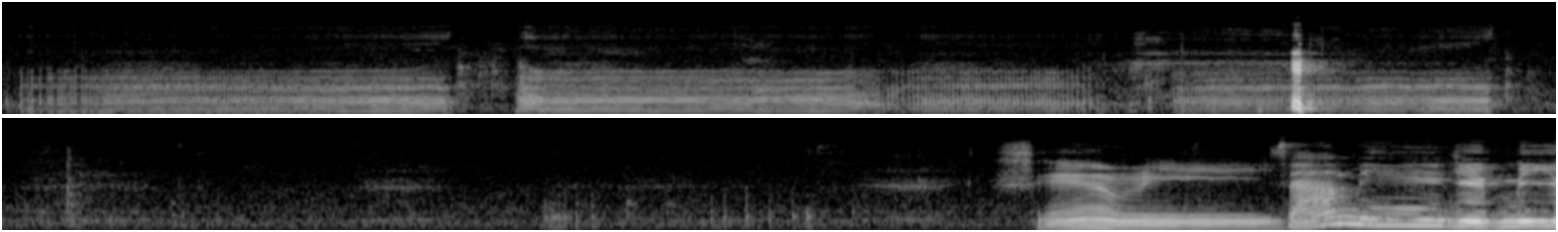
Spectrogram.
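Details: Pet dog with a new toy giving drawn-out, wavering growl-moans in several bursts over the first seconds, then quiet, followed by a woman's voice repeatedly asking for the toy.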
